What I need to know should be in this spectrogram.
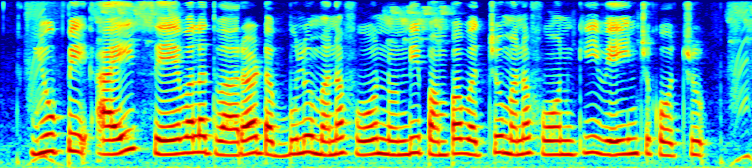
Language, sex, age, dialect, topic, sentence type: Telugu, female, 18-24, Southern, banking, statement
